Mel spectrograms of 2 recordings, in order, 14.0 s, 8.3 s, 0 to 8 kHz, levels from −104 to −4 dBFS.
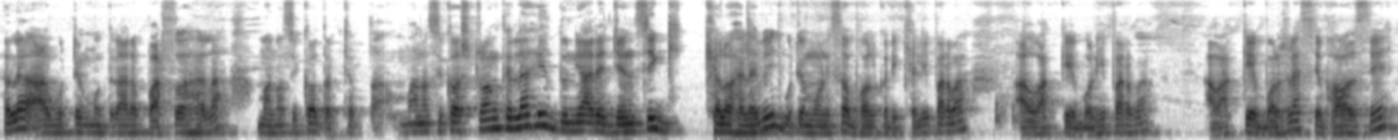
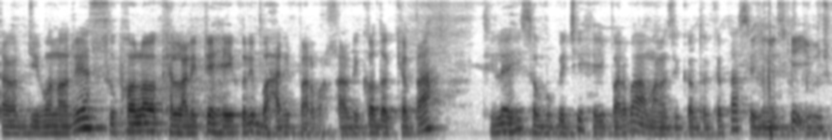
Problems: background sounds at intervals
